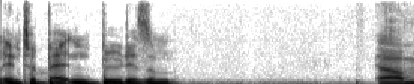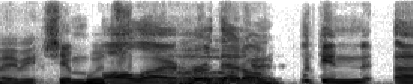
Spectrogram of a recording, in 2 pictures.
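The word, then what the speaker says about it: Shambhala: said the argatha system and then explained the Shambala thing and then it had Mount Shasta over here like it was just like one of many pieces to the I I so Shambala um at least if it's spelled s h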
